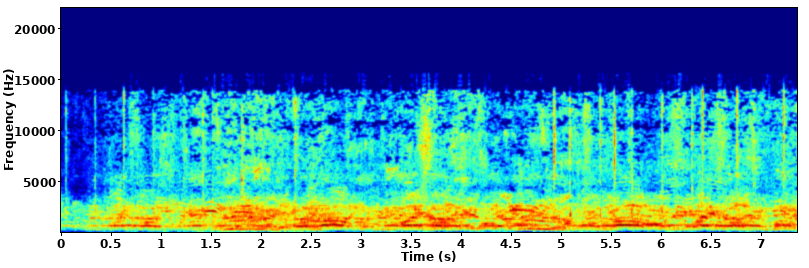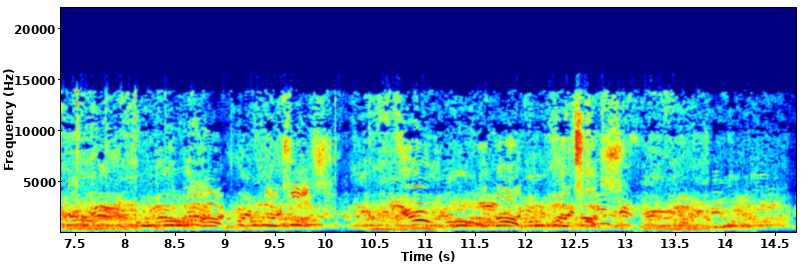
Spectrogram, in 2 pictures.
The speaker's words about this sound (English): I want to play a little bit of protester audio for our audience.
